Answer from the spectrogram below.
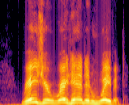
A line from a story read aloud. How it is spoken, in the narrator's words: thundered the sky voice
